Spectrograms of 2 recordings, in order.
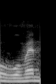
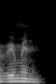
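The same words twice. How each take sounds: First: वुमेन said with an "oo" vowel, WOO-men; wrong plural pronunciation. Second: विमेन said with short "i" vowels, WIM-in; correct plural pronunciation. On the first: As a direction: say वुमेन with a rounded first vowel. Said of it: "इसको वुमेन नहीं पढ़ा जाता". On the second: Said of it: "इससे पढ़ते हैं विमेन". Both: Shown as a demonstration.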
